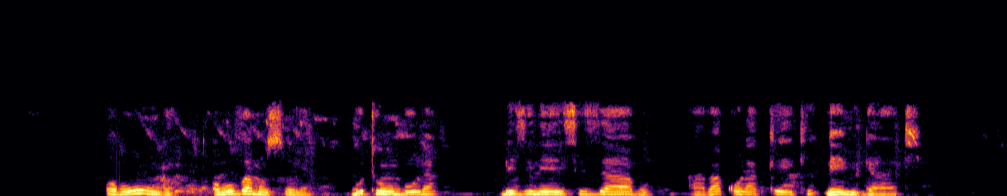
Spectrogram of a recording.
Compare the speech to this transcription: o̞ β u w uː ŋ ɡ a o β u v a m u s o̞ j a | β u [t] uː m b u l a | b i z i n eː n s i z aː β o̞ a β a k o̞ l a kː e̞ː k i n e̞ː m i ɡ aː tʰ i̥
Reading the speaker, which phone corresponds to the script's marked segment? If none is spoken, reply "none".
t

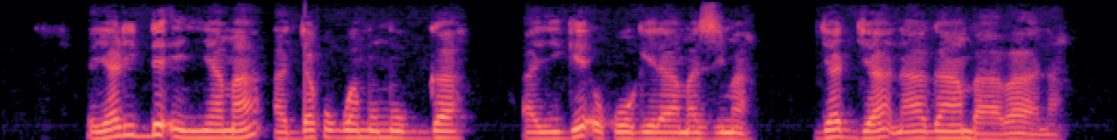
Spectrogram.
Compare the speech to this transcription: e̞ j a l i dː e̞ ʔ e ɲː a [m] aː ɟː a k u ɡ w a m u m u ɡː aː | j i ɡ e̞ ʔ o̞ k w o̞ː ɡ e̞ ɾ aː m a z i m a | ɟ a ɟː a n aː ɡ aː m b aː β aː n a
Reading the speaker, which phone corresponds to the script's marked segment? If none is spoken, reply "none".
m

